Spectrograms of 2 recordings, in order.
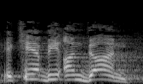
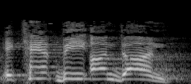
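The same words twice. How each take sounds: First: Said in the usual way. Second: "It can't be undone" said at x0.5, each word spaced, stress on "can't"; slowed, weighty "It can't be undone"; slow emphatic repeat. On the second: Shown as a demonstration.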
